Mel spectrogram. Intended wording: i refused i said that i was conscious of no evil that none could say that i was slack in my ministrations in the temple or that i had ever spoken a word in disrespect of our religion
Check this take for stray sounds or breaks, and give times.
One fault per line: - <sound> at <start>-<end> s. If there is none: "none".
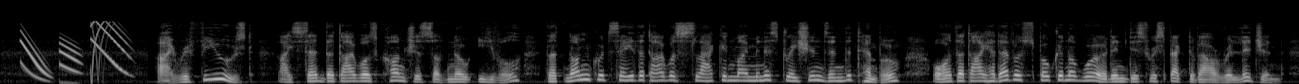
- chirp at 0.2-1.4 s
